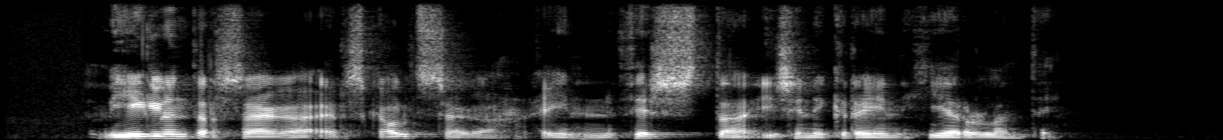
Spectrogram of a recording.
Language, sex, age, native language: Icelandic, male, 60-69, Icelandic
